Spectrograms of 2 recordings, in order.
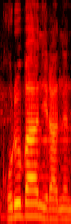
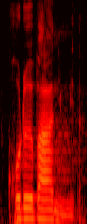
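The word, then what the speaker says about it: קרבן: 우리가 잘 알고 있는 고르반이라는 단어의 본래적인 발음은 코르반입니다.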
